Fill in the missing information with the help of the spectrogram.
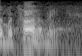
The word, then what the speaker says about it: metonymy: And therefore, the phrase, the throne, is a metonymy. That's spelled M-E-T-O-N-Y-M-Y, a metonymy.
